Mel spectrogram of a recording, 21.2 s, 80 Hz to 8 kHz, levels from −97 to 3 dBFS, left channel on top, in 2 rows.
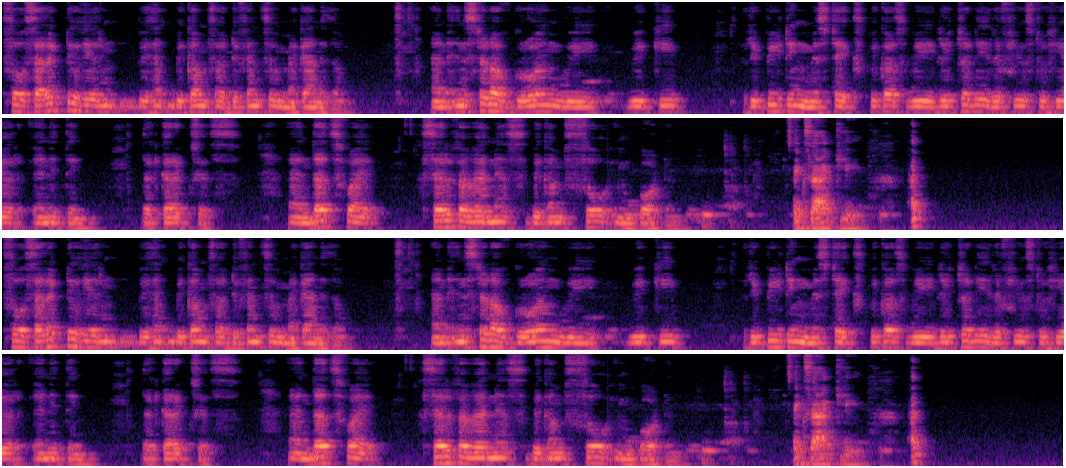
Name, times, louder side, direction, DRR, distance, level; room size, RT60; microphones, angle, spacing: voice 1, 0.0-3.5 3.9-4.0 4.3-6.8 7.4-11.5 12.0-12.9 13.2-14.4 14.8-17.5, right 1 dB, 10° left, 0.6 m, -29 dB
voice 2, 16.7-17.1 17.4-18.1 18.5-19.8, left 1 dB, 15° right, 1.2 m, -33 dB
2.3 x 2.0 x 3.7 m
head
